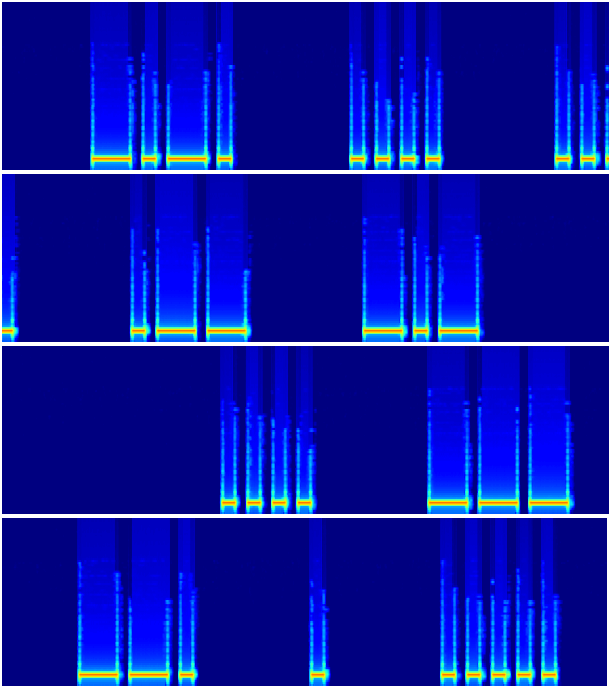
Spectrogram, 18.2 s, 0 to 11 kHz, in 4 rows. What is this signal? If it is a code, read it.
Morse code, heard as a keyed tone, about 13 wpm, spaced as for 7 wpm, 800 Hz. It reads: CHSWK HOGE5
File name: LEZIONI / 10 SIGNS / 10A SLASH ws 12wpm 3443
